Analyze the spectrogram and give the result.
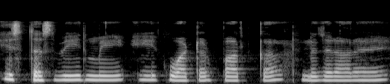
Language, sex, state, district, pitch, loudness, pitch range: Hindi, female, Jharkhand, Ranchi, 200 Hz, -17 LUFS, 185-205 Hz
